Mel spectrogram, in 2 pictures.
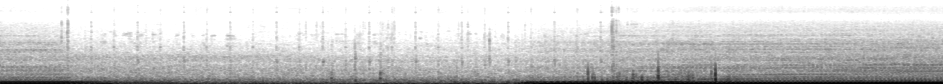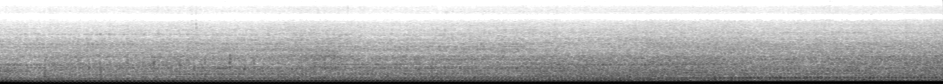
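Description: Ford pickup's engine and exhaust rumble, heard from inside the cab. The rumble falls away about a second in, comes back strongly about eight seconds in and rises in pitch as the truck accelerates, steps in pitch near fourteen seconds, then runs steadily.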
